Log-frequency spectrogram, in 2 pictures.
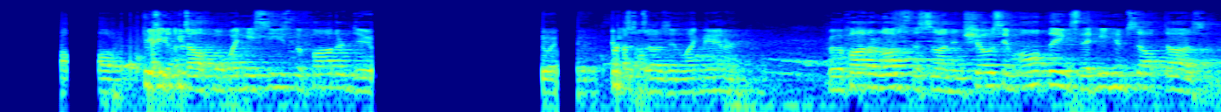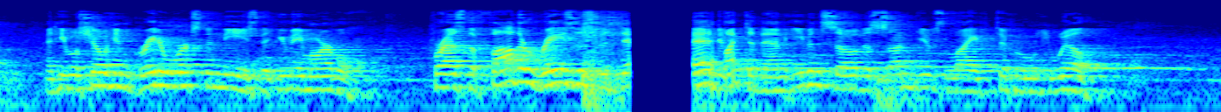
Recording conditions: live audience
